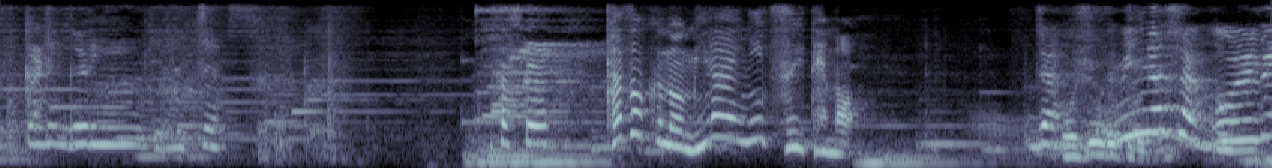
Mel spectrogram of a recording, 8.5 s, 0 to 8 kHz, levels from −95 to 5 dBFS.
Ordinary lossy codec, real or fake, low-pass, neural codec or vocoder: none; fake; 7.2 kHz; autoencoder, 48 kHz, 128 numbers a frame, DAC-VAE, trained on Japanese speech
